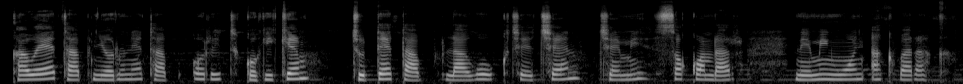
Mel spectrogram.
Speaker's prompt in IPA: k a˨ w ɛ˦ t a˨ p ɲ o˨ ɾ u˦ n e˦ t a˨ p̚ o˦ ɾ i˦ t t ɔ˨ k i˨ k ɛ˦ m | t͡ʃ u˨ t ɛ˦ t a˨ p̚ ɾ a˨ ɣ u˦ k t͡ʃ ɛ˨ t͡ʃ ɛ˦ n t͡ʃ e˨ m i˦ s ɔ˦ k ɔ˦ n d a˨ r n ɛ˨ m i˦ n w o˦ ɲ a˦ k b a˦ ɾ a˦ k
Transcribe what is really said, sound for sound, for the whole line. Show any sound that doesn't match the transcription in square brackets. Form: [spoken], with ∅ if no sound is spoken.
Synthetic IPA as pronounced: k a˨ w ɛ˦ t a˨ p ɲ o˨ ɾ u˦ n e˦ t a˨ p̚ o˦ ɾ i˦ t [k] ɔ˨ k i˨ k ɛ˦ m | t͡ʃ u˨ t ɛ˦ t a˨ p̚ [l] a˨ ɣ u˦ k t͡ʃ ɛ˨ t͡ʃ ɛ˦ n t͡ʃ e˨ m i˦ s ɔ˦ k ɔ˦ n d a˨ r n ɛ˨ m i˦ [ŋ] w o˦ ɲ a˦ k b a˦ ɾ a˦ k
